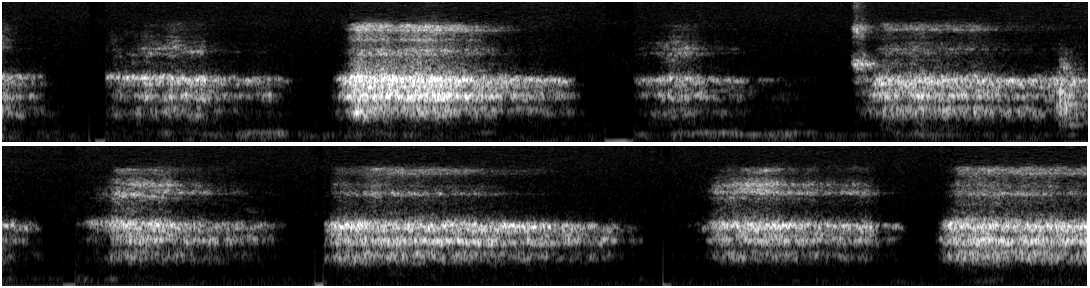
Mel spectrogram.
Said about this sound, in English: Put your hands on your bellies, and let's just take slow and easy breaths. And this is going to be shorter than yesterday. In and out through the bellies, in and out through the mouth, circular breathing.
